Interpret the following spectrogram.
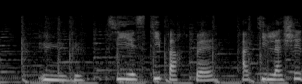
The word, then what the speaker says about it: Hugh: après plusieurs tentatives infructueuses ce dernier lui a finalement recommandé de le prononcer à la française Hugues si esthi parfait a-t-il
